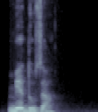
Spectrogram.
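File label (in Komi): "медуза", Komi, female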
